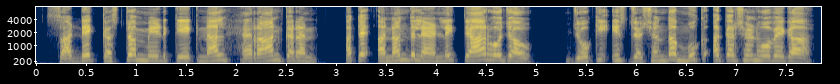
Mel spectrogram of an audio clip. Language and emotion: Punjabi, surprised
